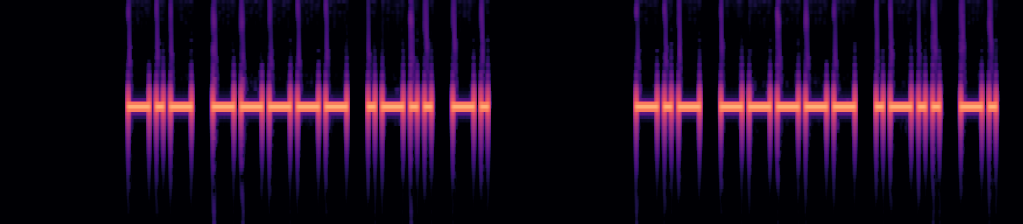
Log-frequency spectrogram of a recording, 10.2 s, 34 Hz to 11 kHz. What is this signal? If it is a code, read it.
Morse code, heard as a keyed tone, about 17 wpm, 700 Hz. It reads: K0LN K0LN
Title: USA Call Signs - 4 Characters - Repeated 3x - 17wpm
